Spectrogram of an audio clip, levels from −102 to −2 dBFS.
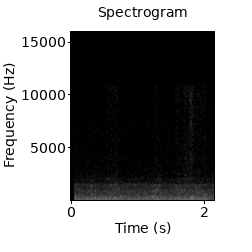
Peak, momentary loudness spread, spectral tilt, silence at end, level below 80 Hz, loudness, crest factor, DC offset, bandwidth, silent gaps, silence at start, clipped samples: -48 dBFS; 3 LU; -7 dB/octave; 0 s; -76 dBFS; -67 LUFS; 18 dB; under 0.1%; 11 kHz; none; 0.05 s; under 0.1%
